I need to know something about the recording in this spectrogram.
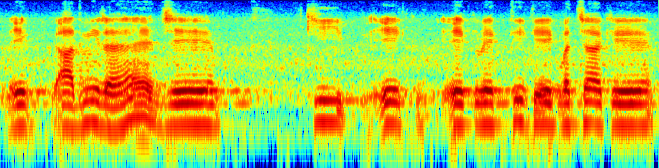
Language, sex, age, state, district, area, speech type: Maithili, female, 30-45, Bihar, Purnia, rural, spontaneous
